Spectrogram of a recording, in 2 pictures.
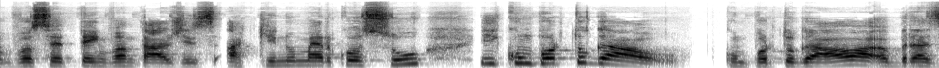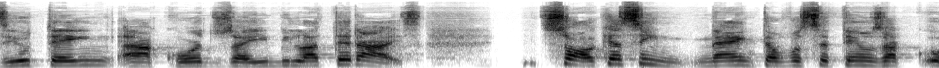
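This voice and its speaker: A Brazilian woman, a lawyer, explaining things step by step on a live video call, with lots of fillers and tag questions. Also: mid-range voice. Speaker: lawyer guest on Italian citizenship.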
